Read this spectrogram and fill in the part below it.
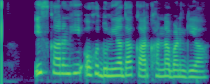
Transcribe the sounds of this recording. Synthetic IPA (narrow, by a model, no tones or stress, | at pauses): ɪskaːɾəɳɦiːʔʊɦd̪ʊnijaːd̪aːkaɾkʰaːnaːbəɳɡɪjaː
